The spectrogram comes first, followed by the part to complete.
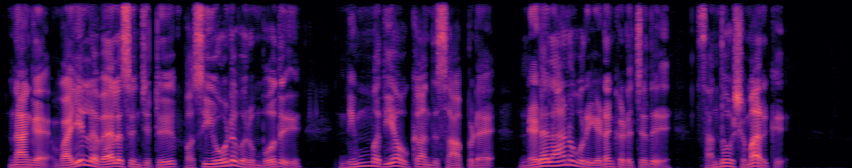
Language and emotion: Tamil, happy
